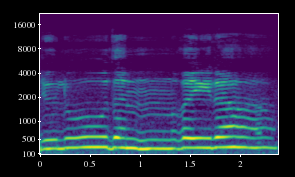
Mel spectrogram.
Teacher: یہ اظہار کا قاعدہ ہے کیونکہ تنوین کے بعد غائن آ رہا حرف علقی میں سے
